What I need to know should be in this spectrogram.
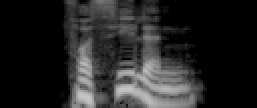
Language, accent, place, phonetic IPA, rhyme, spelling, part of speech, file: German, Germany, Berlin, [fɔˈsiːlən], -iːlən, fossilen, adjective, De-fossilen.ogg
- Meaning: inflection of fossil: 1. strong genitive masculine/neuter singular 2. weak/mixed genitive/dative all-gender singular 3. strong/weak/mixed accusative masculine singular 4. strong dative plural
